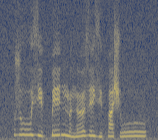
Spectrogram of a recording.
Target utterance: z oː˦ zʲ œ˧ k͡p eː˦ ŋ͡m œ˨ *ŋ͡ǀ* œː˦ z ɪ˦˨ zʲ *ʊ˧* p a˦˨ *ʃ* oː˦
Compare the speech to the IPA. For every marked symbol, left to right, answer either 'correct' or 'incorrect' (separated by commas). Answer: incorrect, correct, correct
